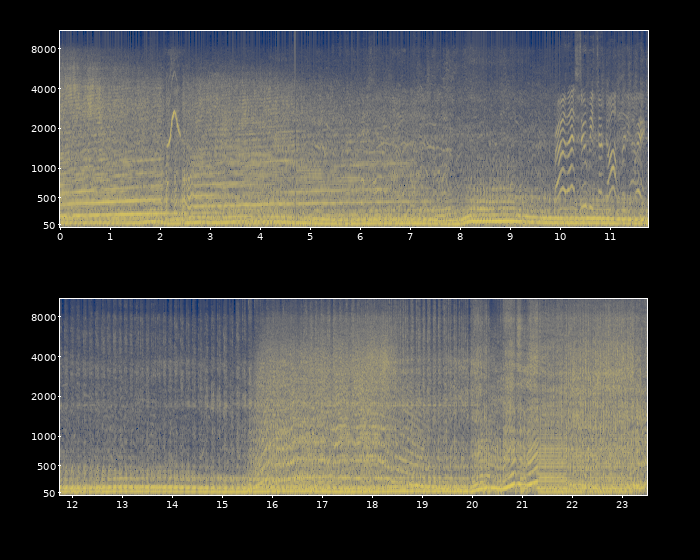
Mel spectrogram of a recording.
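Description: A race car engine roars loudly and steadily.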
